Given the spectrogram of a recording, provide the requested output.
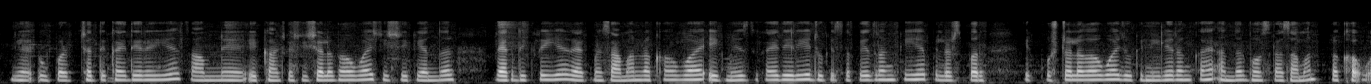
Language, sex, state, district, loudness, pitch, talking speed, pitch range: Hindi, female, Bihar, Jamui, -20 LUFS, 205 Hz, 260 wpm, 195-210 Hz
